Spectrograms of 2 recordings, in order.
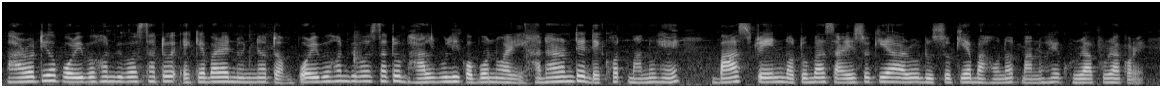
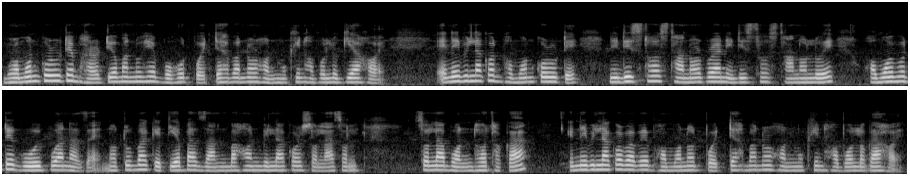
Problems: constant background noise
